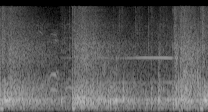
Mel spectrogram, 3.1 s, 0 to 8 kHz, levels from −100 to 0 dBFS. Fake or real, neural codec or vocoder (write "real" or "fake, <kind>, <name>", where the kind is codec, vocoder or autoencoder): real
